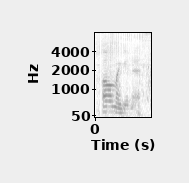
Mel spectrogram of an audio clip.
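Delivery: ordinary talk, nothing marked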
